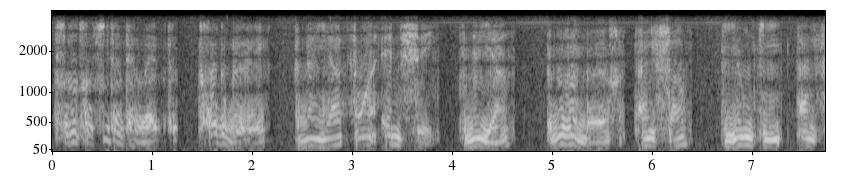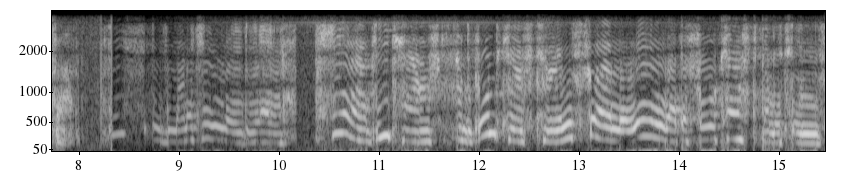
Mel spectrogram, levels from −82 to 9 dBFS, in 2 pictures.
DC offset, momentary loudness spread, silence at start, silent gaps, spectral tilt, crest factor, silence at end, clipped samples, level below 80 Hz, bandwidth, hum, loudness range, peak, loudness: under 0.1%; 9 LU; 0 s; none; -9 dB/octave; 14 dB; 0 s; under 0.1%; -44 dBFS; 3.8 kHz; none; 4 LU; 0 dBFS; -14 LUFS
